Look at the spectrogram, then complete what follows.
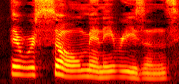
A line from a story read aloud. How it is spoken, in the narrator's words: said with a sigh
